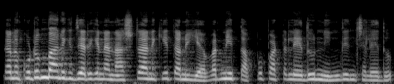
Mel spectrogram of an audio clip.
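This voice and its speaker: A woman narrating a serial audio novel in a steady storytelling manner. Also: on the high side, fairly quick. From India.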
